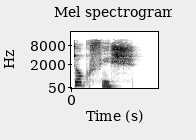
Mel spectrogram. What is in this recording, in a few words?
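"dogfish", British English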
